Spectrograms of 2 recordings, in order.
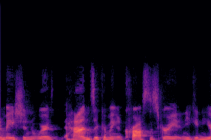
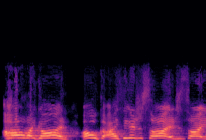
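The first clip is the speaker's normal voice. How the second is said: louder, high mock alarm; excited alarm; 8 semitones higher, 8 dB louder than usual. Imitating Todd announcing the ghost, loud and high. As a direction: blurt it like you just saw the ghost. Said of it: "And Todd's like".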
